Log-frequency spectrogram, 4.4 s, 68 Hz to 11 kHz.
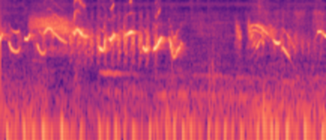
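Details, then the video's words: Common iora in full song, used as a lure to draw answers from other ioras: looping whistled notes running into quick chattering trills, then a short pause and a further whistled burst. "Burung Cipoh Gacor Pancingan Paling Ampuh Bikin Burung Cipoh 5 Detik Langsung Nyaut"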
